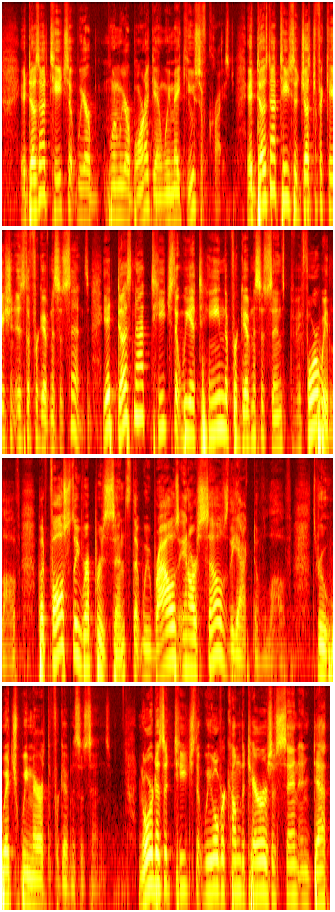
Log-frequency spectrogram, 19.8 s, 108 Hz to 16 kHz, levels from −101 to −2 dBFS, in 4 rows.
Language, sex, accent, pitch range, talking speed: English, male, American, 115-160 Hz, 225 wpm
